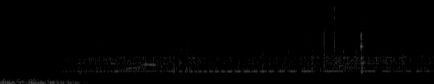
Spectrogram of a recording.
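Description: Near silence: a faint steady background hum, with a few soft clicks late on.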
